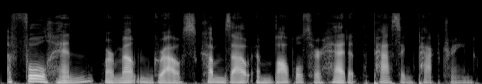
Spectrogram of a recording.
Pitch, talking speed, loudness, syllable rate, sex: 90 Hz, 200 wpm, -22 LUFS, 4.9 syllables/s, male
